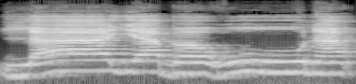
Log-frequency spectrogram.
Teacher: لام کو الف مدہ کی وجہ سے کھینچ کر ادا کریں گے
